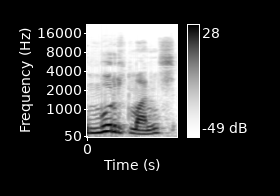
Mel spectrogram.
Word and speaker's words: Murmansk: And so now I am ready to go to Murmansk. This is how you pronounce it, apparently.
